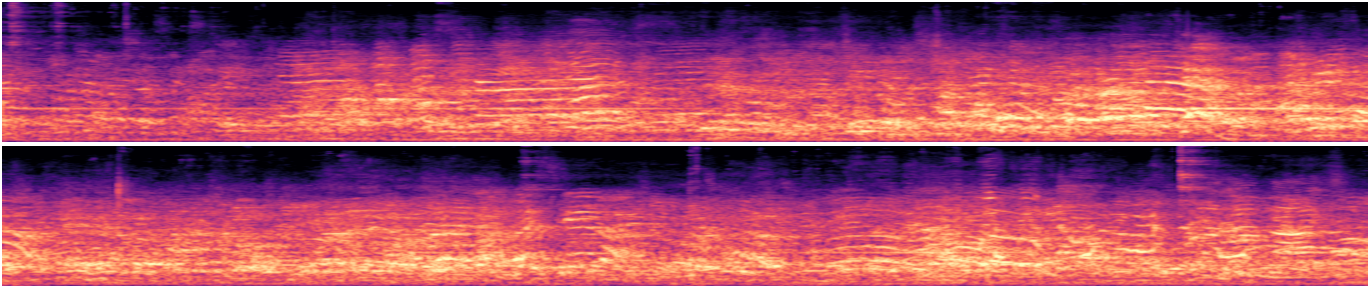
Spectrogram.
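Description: Women sing together loudly in a lively group.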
